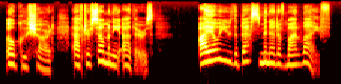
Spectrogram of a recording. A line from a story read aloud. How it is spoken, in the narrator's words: cried Lupin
